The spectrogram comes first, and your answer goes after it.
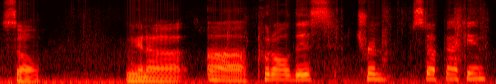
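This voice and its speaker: A man's voice: a little high, a little hiss or hum. Easygoing man filming a truck install. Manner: relaxed and chatty, many "uh" pauses. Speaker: vlogger installing a CB radio in his truck. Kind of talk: casual how-to vlog narration.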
